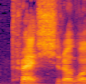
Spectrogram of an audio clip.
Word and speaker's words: trash: 아리 만나면 지읒 근데 지금은 티와 아리 만나면 치읓 소리를냅니다 그래서 트래쉬라고 하기보다는 조금 더 미국 영화에 가깝고요 뭐 나는 그게 조금 어색해 이런 신분들은 그냥 트래쉬라고 하셔도 큰 문제는 없습니다 편하신 대로 발음하시면 되고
